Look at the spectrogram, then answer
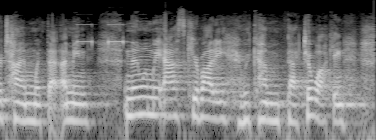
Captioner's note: timer beeps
